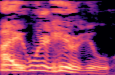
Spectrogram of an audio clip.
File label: Tuskarr Female Greeting; Magic User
